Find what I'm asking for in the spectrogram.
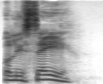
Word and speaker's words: Olise: So wird er übrigens ausgesprochen. Ich habe mich nochmal kundig gemacht. So hat er sich zumindest bei Crystal Palace vorgestellt. Er ist ja auch gebürtiger Engländer. Ja, also nicht Olise und auch nicht Olise, sondern Olisey, englisch ausgesprochen.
